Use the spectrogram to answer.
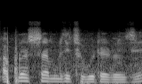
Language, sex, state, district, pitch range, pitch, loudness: Bengali, male, West Bengal, Kolkata, 120-140 Hz, 130 Hz, -21 LUFS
